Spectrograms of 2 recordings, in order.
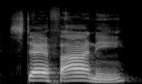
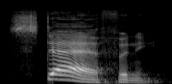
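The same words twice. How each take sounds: First: Every vowel in the name is fully pronounced. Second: Only the first vowel is full; others are weak. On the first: The speaker calls it wrong. "We don't pronounce all of the vowels strong, like Stephanie" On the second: The speaker calls it right. "but Stephanie"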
